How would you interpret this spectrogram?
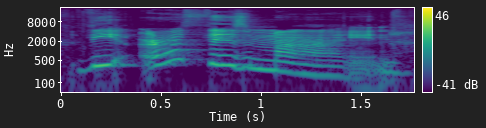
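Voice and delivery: slow, stubborn frog voice; possessive frog. Acted. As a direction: draw out the claim greedily. Quarrelling frog claims earth.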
